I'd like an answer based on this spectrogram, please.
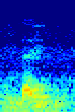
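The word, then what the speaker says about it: إليه: Kalau alaihi pakai ain, alaihi. Tapi kalau tulisan pakai hamzah berarti bacanya ilaihi.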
